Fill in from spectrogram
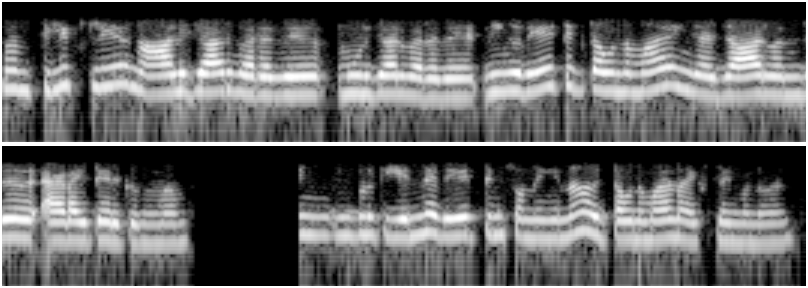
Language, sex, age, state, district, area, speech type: Tamil, female, 18-30, Tamil Nadu, Erode, rural, conversation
